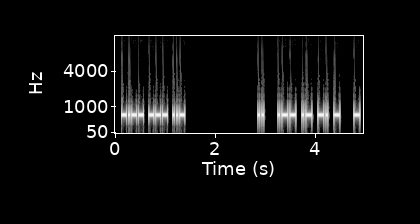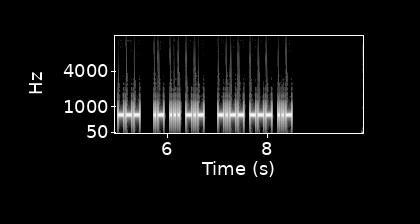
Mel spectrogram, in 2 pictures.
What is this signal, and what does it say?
Morse code, heard as a keyed tone, about 37 wpm, 700 Hz. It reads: YOU I WANT TO ASK YOU
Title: Speed-Racing - Sets of 5 Words 30wpm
